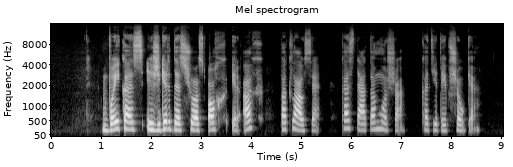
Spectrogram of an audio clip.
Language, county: Lithuanian, Kaunas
